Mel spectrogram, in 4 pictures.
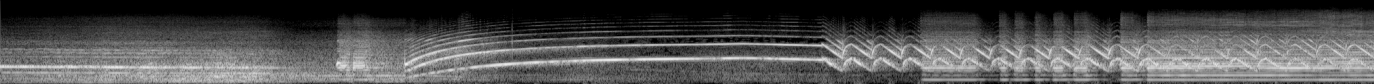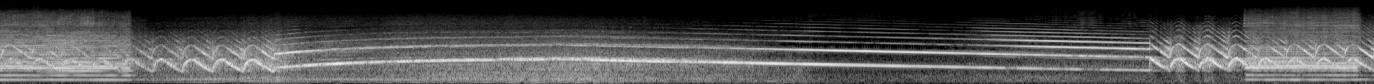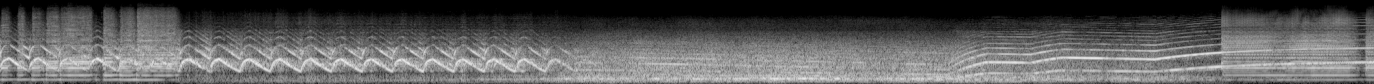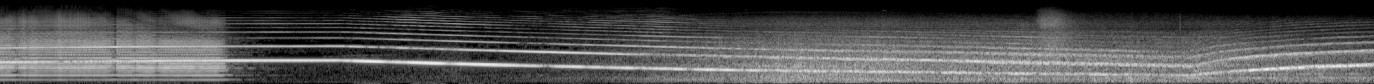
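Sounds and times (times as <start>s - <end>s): emergency siren wail and yelp: 0.0s - 54.9s
air horn blasts: 3.4s - 3.9s, 9.2s - 15.2s, 26.2s - 29.6s, 39.7s - 43.6s, 51.6s - 52.1s.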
